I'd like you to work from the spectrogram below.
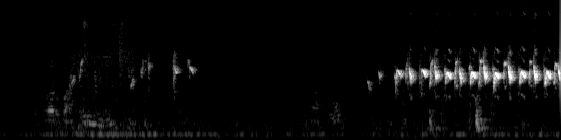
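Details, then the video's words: Scattered soft chirps, then a loud, rapid chattering trill of repeated high notes. The sooty-headed bulbul is a garden bird joining in with the sounds of an untrained bird. "TRUCUKAN KEBON ikutan bunyi burung trucukan bahan"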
